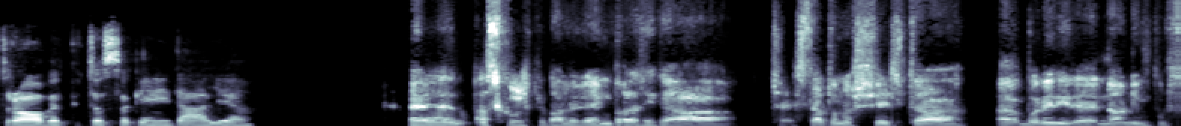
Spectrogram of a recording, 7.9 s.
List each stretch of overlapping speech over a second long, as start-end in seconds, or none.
none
